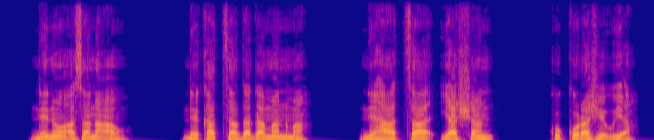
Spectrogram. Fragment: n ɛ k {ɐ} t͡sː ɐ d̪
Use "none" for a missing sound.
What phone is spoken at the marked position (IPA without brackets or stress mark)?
ɐ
